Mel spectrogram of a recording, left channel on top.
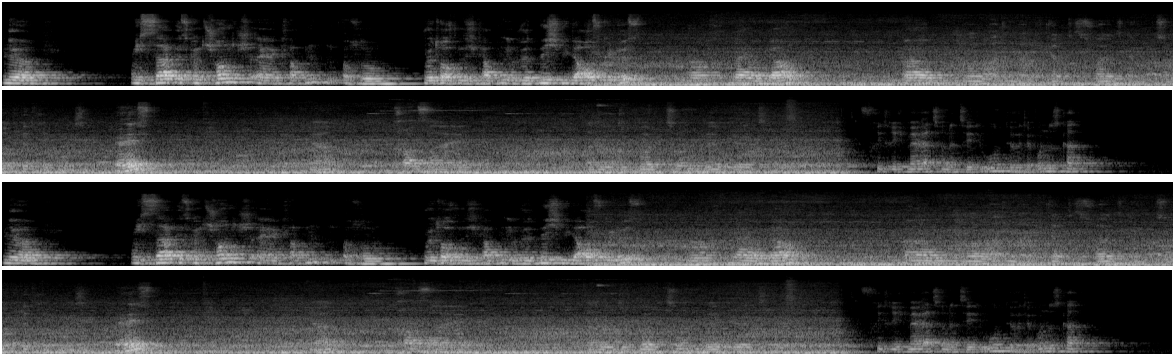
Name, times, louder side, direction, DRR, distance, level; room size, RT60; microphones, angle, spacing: voice 1, 0.0-0.4 1.3-3.9 4.2-6.4 6.8-8.0 9.0-9.7 12.8-13.2 15.6-15.9, left 2 dB, 85° left, 0 dB, 1.0 m, -21 dB
sound 1, 5.8-20.1, equal, 10° right, 0.9 m, -26 dB
voice 2, 9.6-12.5 14.8-15.1 15.9-16.4 17.5-19.4 20.4-22.4, right 1 dB, 10° left, -1 dB, 0.5 m, -29 dB
5.7 x 2.0 x 3.7 m, 0.94 s
head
